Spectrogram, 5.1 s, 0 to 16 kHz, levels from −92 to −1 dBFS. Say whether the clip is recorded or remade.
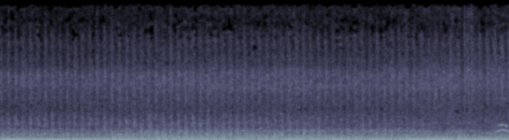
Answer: remade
